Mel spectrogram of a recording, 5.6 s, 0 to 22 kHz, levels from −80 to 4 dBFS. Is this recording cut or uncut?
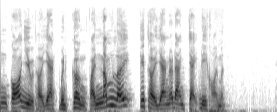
cut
